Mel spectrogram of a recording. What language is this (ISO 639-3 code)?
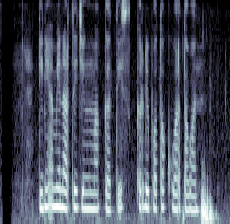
sun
